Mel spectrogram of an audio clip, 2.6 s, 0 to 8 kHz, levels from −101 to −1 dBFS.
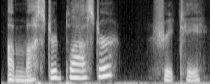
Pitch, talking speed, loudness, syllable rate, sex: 210 Hz, 115 wpm, -16 LUFS, 3.9 syllables/s, female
